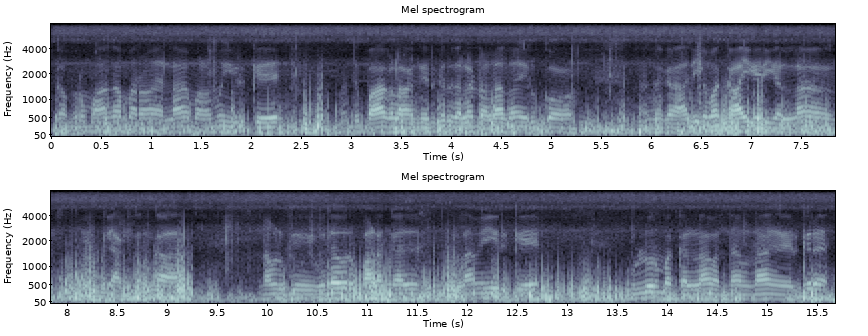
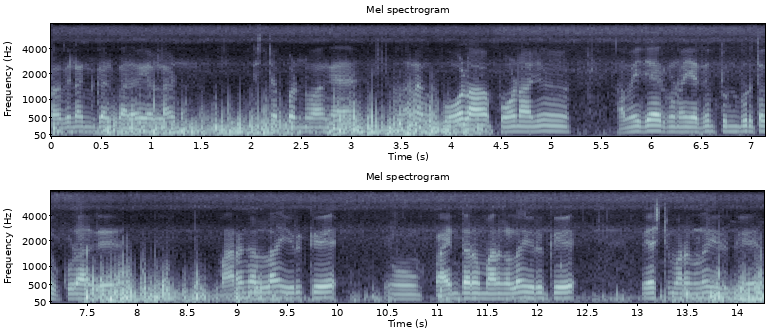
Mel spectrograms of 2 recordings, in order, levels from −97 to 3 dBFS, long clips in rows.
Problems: constant background noise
